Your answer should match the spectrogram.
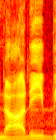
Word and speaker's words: Knotty: And people could purchase your creative creations from Nadi Bead on Instagram? – Yeah. – Cool. – Yeah, that's some. It's spelled like knot, N-A-N, or K-N-O-T-T-Y, so like Nadi Bead.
